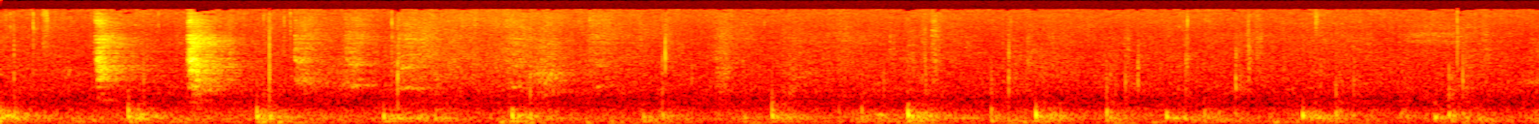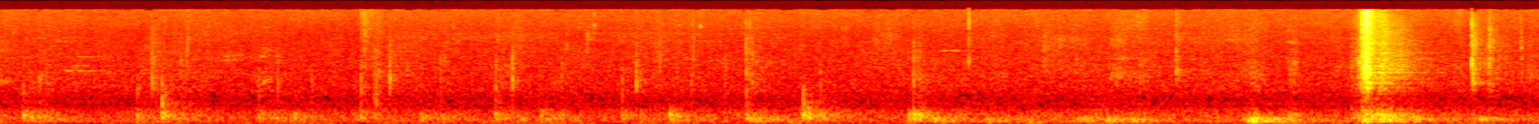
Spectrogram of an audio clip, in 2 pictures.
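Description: A man talks in a large echoing room.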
